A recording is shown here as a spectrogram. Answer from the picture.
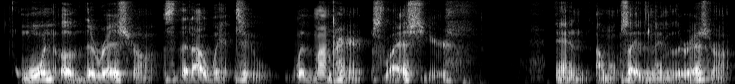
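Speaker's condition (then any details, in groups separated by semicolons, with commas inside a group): Spastic quadriplegic cerebral palsy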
